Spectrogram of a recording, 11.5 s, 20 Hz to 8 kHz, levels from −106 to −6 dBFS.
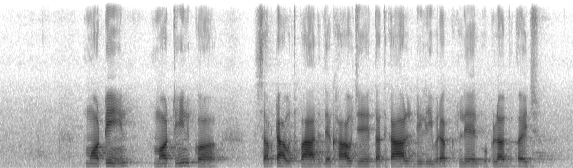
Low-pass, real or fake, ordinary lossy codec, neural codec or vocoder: none; real; none; none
